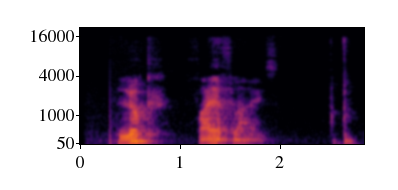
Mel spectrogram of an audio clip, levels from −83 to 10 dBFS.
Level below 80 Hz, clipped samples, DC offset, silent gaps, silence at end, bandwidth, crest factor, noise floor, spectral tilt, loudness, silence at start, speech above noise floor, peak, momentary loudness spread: -58 dBFS; under 0.1%; under 0.1%; none; 0.1 s; 16 kHz; 22 dB; -56 dBFS; -8 dB/octave; -24 LUFS; 0.4 s; 33 dB; -4 dBFS; 22 LU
